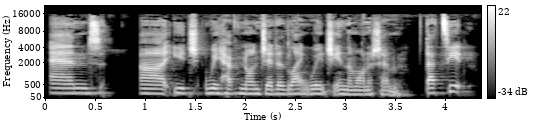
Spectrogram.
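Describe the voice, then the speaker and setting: A woman's voice: low-pitched, steady tone, normal speed, vocal fry, fairly bright tone. An Australian woman in her thirties co-hosting a chat show, explaining things in a chatty way, laughing easily and often restarting her sentences. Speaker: marriage celebrant podcast co-host.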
